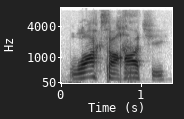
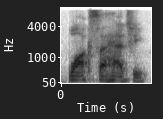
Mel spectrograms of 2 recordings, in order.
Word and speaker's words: Waxahachie: Yeah, I had no idea he was trained by Killer Tim Brooks in Waxahachie. Waxahachie. Whatever that town's called. It used to be cool. Now it's now if you're ready to end Waxahachie.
